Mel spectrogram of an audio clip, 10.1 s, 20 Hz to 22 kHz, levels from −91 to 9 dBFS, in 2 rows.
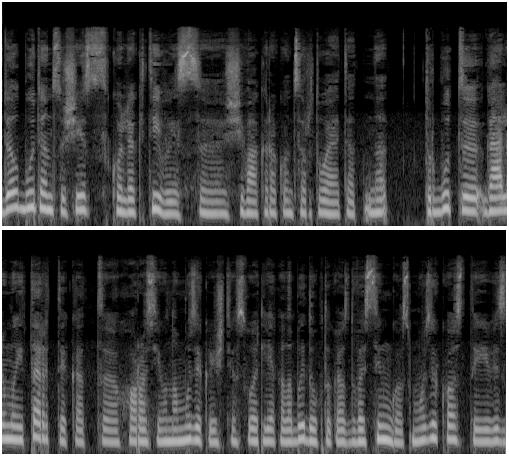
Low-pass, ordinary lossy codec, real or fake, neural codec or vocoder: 14.4 kHz; AAC, 48 kbps; real; none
